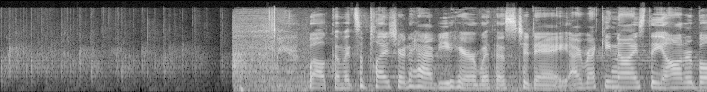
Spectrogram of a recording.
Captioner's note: applause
